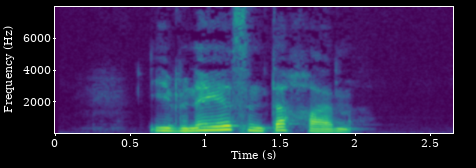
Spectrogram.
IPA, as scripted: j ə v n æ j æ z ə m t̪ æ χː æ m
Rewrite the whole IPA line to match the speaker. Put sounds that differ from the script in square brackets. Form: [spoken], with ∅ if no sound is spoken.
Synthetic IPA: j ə v n æ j æ [s] ə [n] t̪ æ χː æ m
